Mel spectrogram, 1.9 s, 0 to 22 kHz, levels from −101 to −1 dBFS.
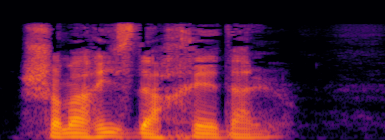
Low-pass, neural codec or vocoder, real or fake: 10.8 kHz; none; real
